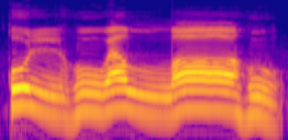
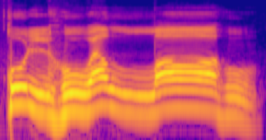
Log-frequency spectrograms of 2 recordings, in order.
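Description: The two takes are said the same way.

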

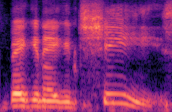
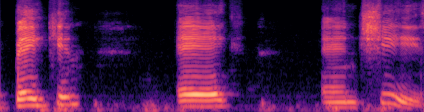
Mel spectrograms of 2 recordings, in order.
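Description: First: The words run together like one single word. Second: Each word is said separately with small pauses. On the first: The speaker calls it right. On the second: The speaker calls it wrong. "You don't say"

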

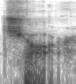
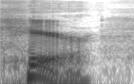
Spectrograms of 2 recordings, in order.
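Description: First: It sounds unlike the start of 'character'. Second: It sounds like the start of 'character'. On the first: "I've always pronounced it as" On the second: "since it is short for character"

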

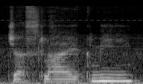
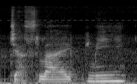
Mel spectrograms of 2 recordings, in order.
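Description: The two takes are said the same way.

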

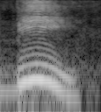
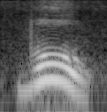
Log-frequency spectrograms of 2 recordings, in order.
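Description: First: The first syllable has the vowel i. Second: The first syllable has the vowel u. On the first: The speaker calls it wrong. "ولا تقل بي" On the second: The speaker calls it right.

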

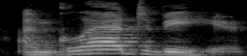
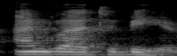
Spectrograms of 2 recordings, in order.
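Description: First: The word glad is stressed. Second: The word glad is not stressed.

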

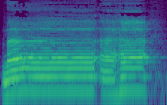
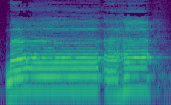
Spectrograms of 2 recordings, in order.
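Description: First: The long vowels sound between e and a. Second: The same.

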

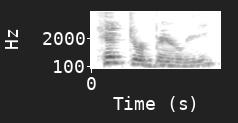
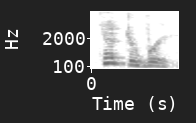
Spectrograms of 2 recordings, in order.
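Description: First: The word is said with four syllables. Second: The word is said with three syllables. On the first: "American English, Canterbury, one, two, three, four syllables" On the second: "British English, Canterbury, three syllables"

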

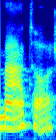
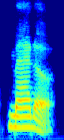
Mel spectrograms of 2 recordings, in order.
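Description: First: The middle consonant is a clear T sound. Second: The middle consonant is a soft D sound. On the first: "doesn't say" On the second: "She says"

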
